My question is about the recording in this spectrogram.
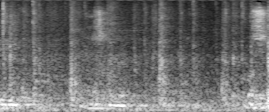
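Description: A man's brief low hesitation sounds between spoken phrases: two short, steady-pitched hums near the start and just under a second in, over quiet room tone.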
